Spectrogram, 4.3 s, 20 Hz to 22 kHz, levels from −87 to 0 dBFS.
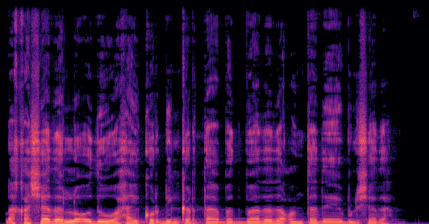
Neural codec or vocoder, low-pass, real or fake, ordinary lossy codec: none; none; real; none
